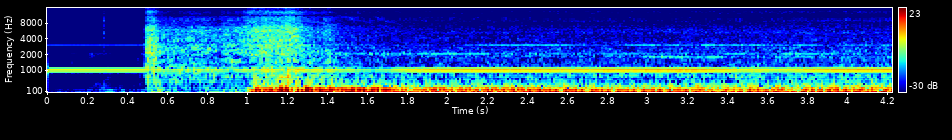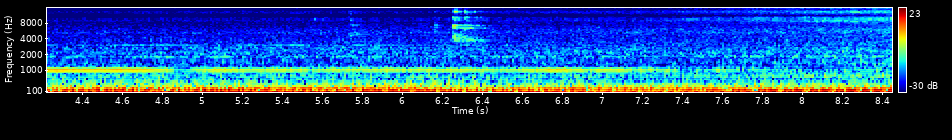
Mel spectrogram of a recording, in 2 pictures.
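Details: 1988-2000 Chevy/GMC truck, 5.7 Vortec V8, start after external fuel filter replacement and priming fuel pressure with key cycles: brief crank, catches quickly, steady even idle with no misses or knocks; healthy start, no leaks.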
